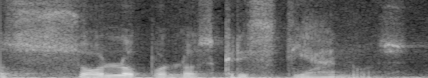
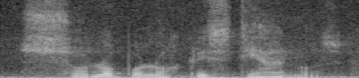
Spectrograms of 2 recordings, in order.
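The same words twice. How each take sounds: First: Slowed, quiet. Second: A much softer slow echo; softer, slow repeat. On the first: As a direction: say it softly and slowly. (dicho lento y suave) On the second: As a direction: let it fade almost to nothing. (repetido casi sin voz) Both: Shown as a demonstration.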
